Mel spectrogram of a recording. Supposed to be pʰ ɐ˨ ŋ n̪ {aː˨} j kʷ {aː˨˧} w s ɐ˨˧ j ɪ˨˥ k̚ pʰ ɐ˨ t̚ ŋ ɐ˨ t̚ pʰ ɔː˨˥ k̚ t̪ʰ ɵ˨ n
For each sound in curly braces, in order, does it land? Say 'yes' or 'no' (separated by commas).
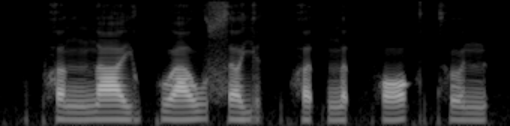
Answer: yes, yes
